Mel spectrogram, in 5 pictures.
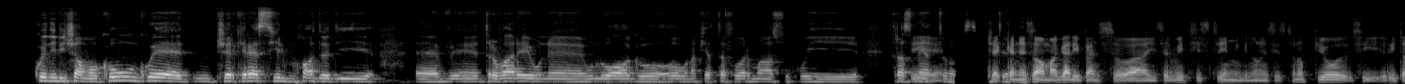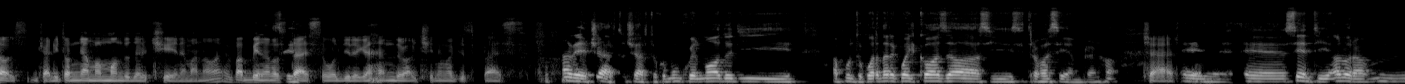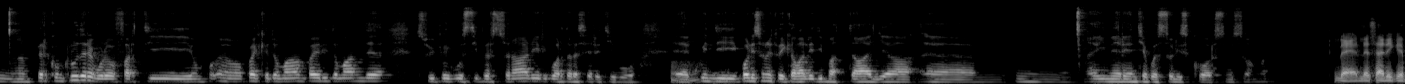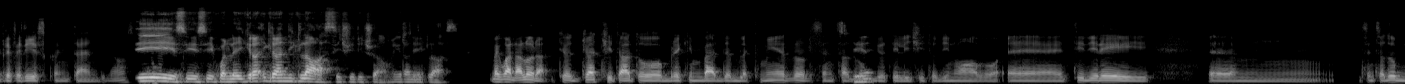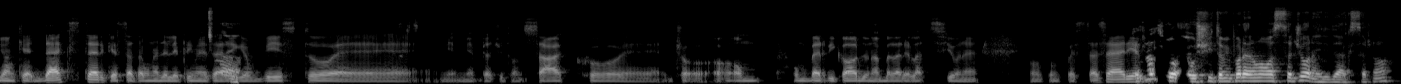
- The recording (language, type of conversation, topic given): Italian, podcast, Che ruolo hanno le serie TV nella nostra cultura oggi?
- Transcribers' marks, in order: laughing while speaking: "modo"; "cioè" said as "ceh"; "cioè" said as "ceh"; chuckle; "Vabbè" said as "Vabé"; chuckle; laughing while speaking: "no?"; unintelligible speech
